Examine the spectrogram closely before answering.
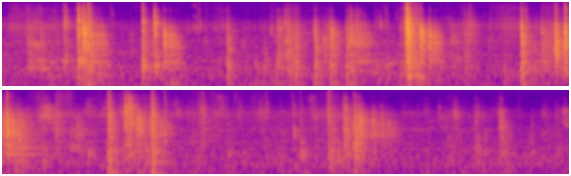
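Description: A hard ball knocks sharply against the walls of a table football game.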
